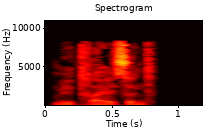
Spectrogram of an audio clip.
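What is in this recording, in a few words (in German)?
"mitreißend", German; adjectives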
